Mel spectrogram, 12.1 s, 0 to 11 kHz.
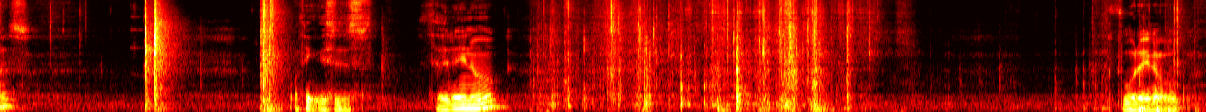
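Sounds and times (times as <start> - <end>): packaging crinkling and rustling: 5.2 - 9.1.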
